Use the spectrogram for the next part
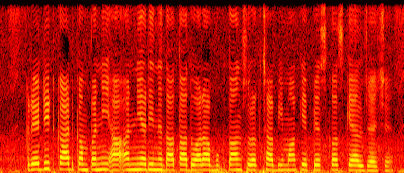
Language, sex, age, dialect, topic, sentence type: Maithili, female, 36-40, Eastern / Thethi, banking, statement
